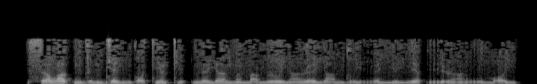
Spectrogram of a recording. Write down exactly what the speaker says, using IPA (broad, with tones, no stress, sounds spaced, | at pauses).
s ɘ˨˦ lˠ ɜ˦ p n d ɨ˨ m dʲ a˦ j ŋ ɡ ɔ̰˨ tʲ ɔ̃˦ tʲ ɔ˨ p n ɘ˦ j ɜ˦ m ə̃˨ m a̰˨ m ɭ u˦ j ã˨ ɭ ɘ˦ j a˨ n d ṵ˨ j r ɘ˨ nʲ u˨ j lʲ a˦ p rʲ ə̰˦ ɭ ã˨ r u˨ m ɔ̰˦ j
